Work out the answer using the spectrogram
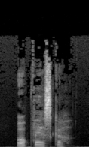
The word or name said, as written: opvasker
